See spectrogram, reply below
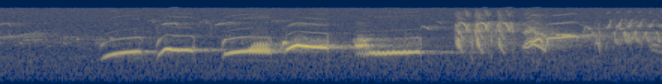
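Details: Male-style full song of a Eurasian blackbird at Castricum, the Netherlands: a sequence of rising, mellow whistled notes building into a sustained fluting phrase, then a chattering high-pitched squeaky ending.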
